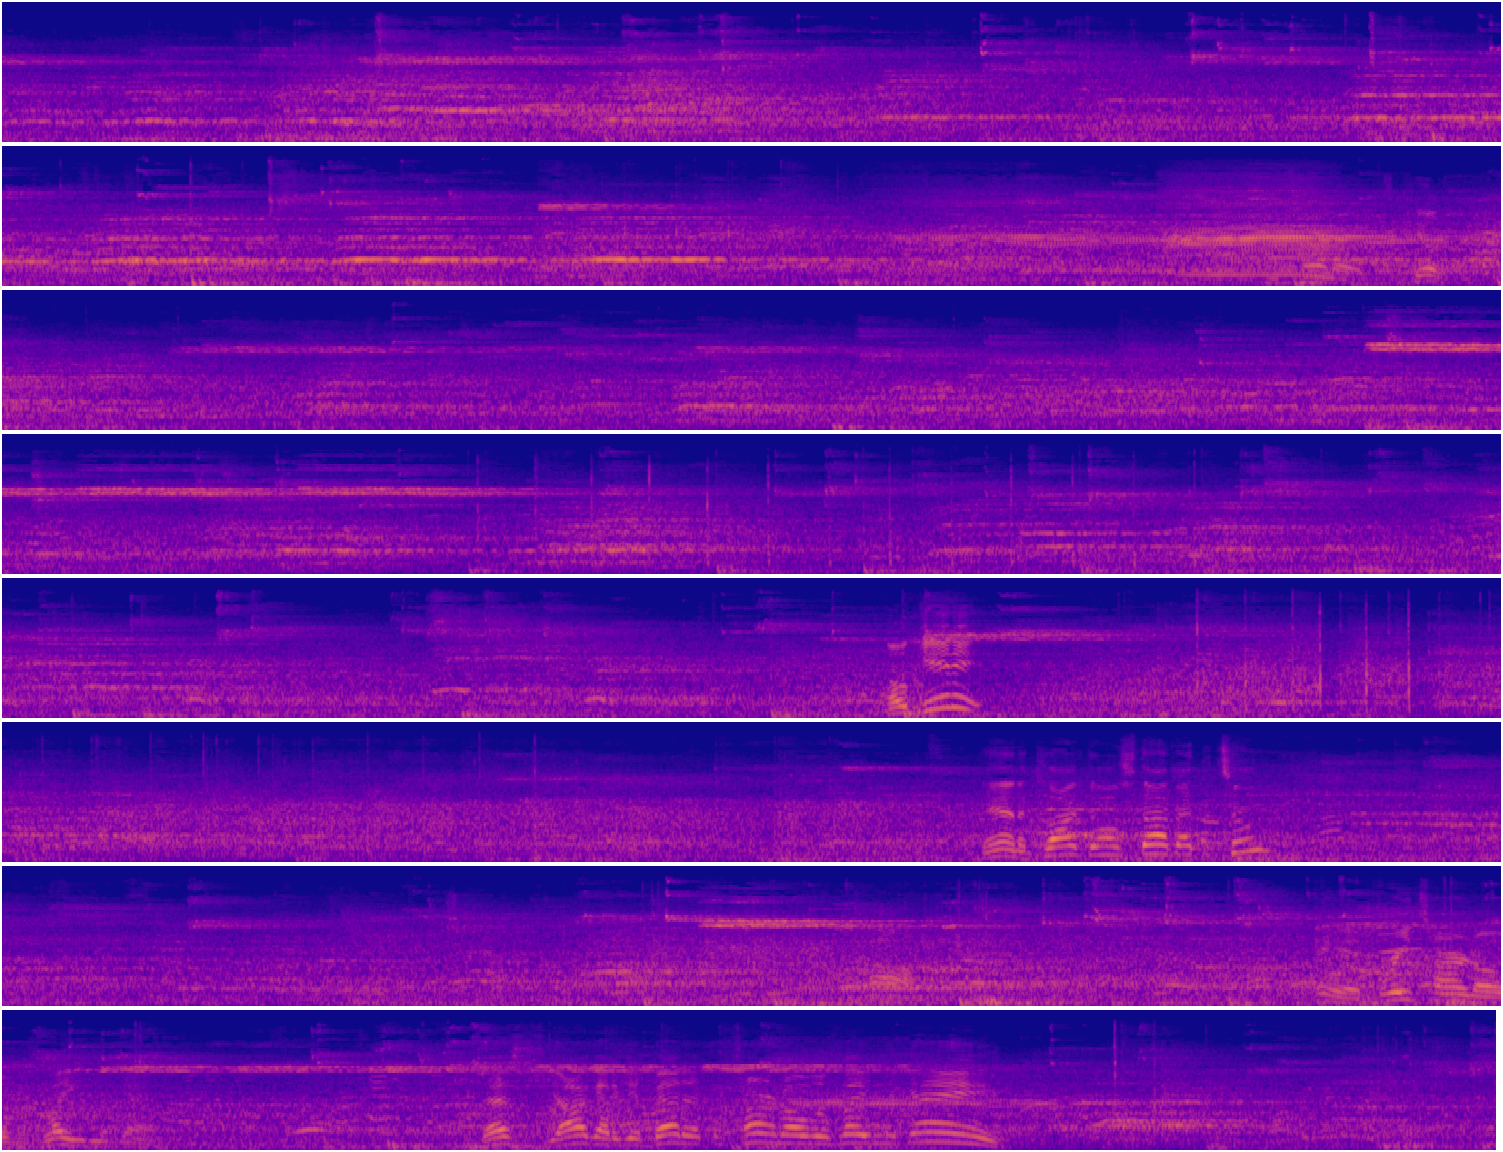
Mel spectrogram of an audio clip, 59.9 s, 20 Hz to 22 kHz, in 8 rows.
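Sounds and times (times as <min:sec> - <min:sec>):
voices and shouts: 0:00.0 - 0:05.3, 0:06.4 - 0:26.0
sneakers squeaking: 0:00.0 - 0:36.2, 0:39.8 - 0:59.9.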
